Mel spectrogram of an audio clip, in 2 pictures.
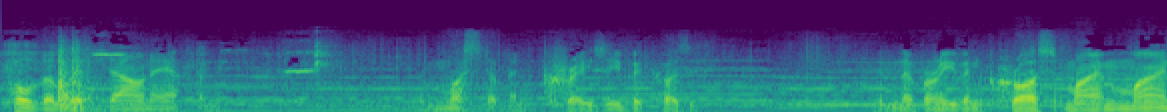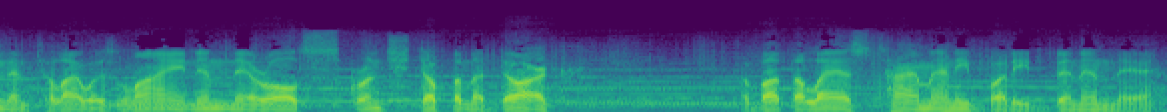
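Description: A low-voiced, tormented husband played by a male actor broods earnestly through a confessional radio drama. He is jealous and wrought up. The old recording is muffled, with music clearly behind him. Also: moderate pace, natural voice. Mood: brooding, tormented. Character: jealous, tormented newlywed husband narrating his downfall.

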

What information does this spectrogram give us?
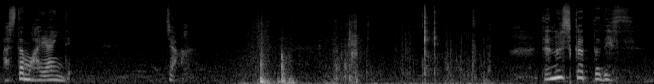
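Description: A woman's voice: medium pitch, animated, fast, noisy background, close to an everyday voice. An actress playing a cool-headed young woman in a radio drama, politely hedging yet blunt as she rebuffs someone. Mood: polite, settled. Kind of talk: naturalistic radio drama dialogue.

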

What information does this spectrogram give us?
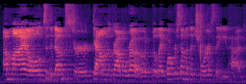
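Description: Bright upbeat host in an echoey room. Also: female voice, medium pitch, fairly even intonation. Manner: upbeat, fast, says "like" a lot. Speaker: host, yoga teacher. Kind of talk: podcast interview hosting. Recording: very echoey room, far from mic.

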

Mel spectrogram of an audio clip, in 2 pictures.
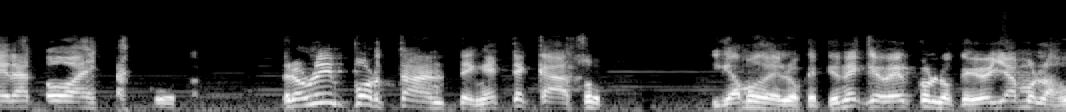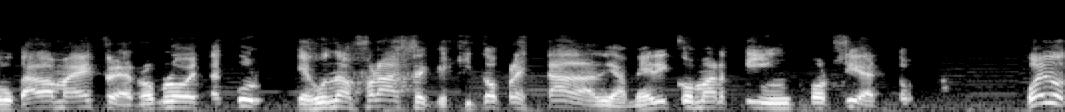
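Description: A man's voice: sits high, sharp tone, no echo, highs cut off. A Venezuelan man in his seventies giving an impromptu public talk on history, emphatic and repeating phrases for stress. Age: 70s. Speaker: author and politician presenting his book. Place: theatre book presentation.

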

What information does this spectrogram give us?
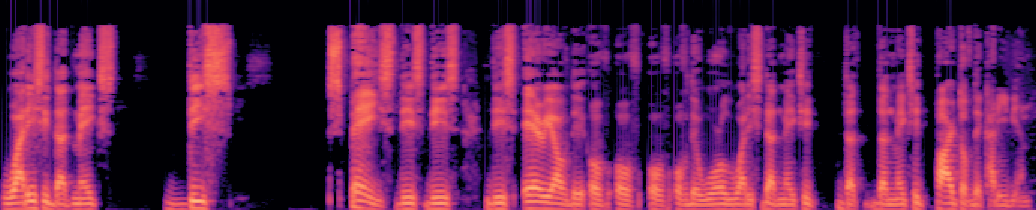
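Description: Halting low-voiced man from northern Colombia. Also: fairly even intonation, no room sound, studio quality. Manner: halting, many repeated words and restarts. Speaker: historian, author and guest. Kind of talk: academic interview.

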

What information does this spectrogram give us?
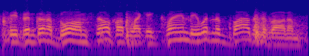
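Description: An actor playing a tough, sardonic government agent with clipped, slangy delivery in a 1950s radio adventure. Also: male voice, fairly high pitch, lively intonation, quick pace, close to an everyday voice. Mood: tense, sardonic. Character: tough, wisecracking male government agent hero, urgent and sardonic. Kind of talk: 1950s radio adventure acting with first-person narration. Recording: muffled, very noisy old radio recording.

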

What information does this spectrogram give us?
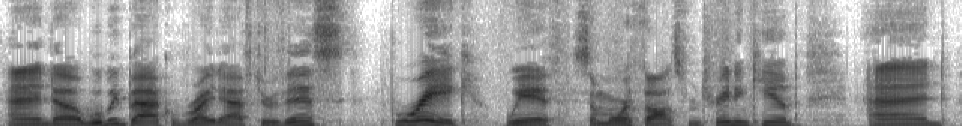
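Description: A man's voice: a little high, slow, sharp tone. A man in his late thirties hosting a solo sports podcast, talking conversationally and emphatically, repeating points to stress them. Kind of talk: solo sports podcast commentary with host-read ads.

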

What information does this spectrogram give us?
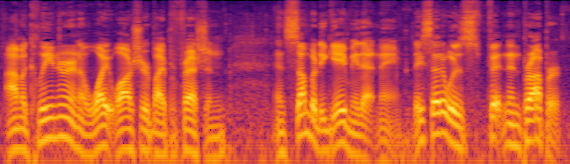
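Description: A man's voice: low-pitched, sing-song, quick pace, dry recording. Man doing a folksy old handyman. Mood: folksy, deferential. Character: rustic older male mule-driving handyman.

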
